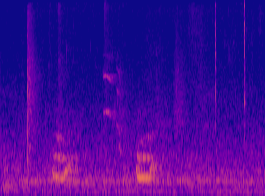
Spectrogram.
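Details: Indoors, British Shorthair mother cat Xaxa, blue golden, talks to her tiny kitten Piano with two soft, level, murmured trills about a second and a half apart, along with faint clicks and taps.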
